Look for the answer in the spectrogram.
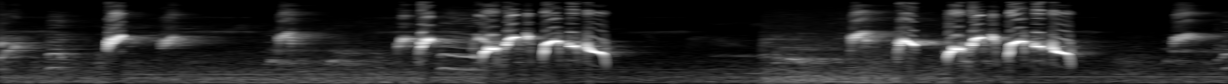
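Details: Red-whiskered bulbul teacher song, the doubled 'boen' style meant for young birds to learn: two similar phrases, each opening with separate chirps and then a rapid string of bubbling, swooping whistles, with a short pause between.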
